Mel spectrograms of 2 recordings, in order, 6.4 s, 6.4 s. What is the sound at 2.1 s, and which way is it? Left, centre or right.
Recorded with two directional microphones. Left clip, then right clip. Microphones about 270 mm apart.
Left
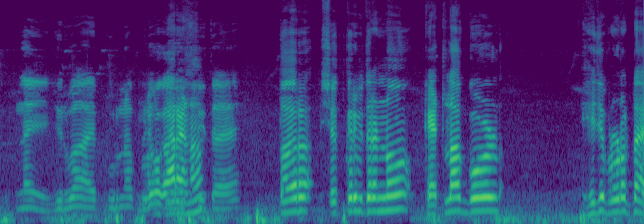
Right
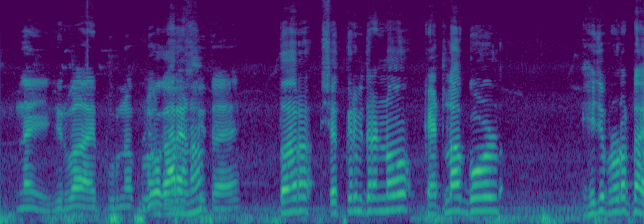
Speech, centre.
